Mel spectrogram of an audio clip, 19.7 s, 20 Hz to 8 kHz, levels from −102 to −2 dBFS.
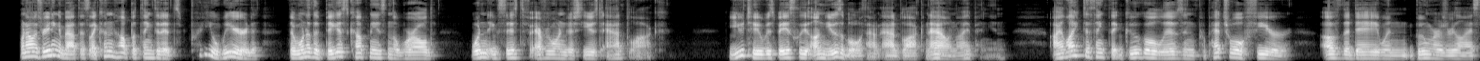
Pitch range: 115-155 Hz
